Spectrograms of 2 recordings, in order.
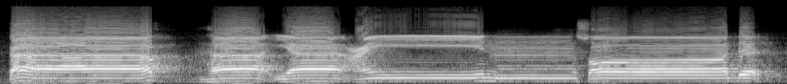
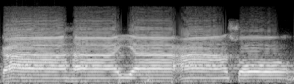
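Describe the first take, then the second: First: Each letter name is said separately and in full. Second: The letters are run together into short syllables. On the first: The speaker calls it right. "Jadi bacanya" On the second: The speaker calls it wrong. "Jangan lagi dibaca ... nggak boleh ya"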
